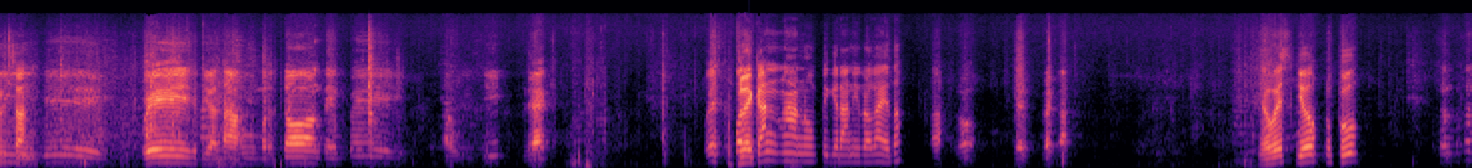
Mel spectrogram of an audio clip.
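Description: Men talk with each other in short exchanges nearby.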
